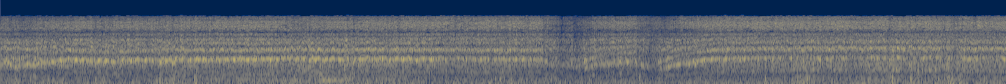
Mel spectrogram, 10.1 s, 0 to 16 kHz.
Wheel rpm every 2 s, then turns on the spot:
140, 140, 130, 110, 160.
none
